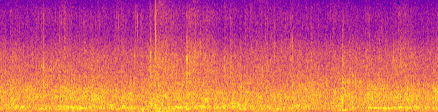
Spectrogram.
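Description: Spectators applauding steadily in a large hall, with faint distant voices underneath.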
